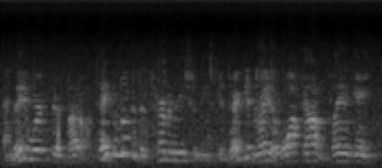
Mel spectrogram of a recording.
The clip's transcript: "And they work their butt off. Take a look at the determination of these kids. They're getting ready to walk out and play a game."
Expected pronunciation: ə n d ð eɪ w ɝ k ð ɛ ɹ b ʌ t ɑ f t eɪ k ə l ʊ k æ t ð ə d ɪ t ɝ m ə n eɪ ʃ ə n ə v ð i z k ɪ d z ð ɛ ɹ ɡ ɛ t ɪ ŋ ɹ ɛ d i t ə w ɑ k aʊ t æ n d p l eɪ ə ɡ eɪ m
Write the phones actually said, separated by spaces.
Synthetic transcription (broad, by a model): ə n ð eɪ w ɝ k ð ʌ ɹ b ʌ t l t eɪ k ə l ʊ k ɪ t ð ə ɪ t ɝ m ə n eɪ ə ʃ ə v ð i z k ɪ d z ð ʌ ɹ ɡ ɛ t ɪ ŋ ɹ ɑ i t ə w ɑ k aʊ t n p l eɪ ə ɡ eɪ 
